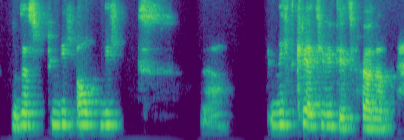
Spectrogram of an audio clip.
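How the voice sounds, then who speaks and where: A somewhat breathy, fairly high-pitched woman speaking very slowly, with fairly even intonation and big swings in loudness. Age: 30s. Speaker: physicist and creativity coach. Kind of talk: interview conversation. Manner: frequent hesitations.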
